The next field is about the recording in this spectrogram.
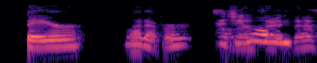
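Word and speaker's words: Bexar: It's the same thing as Bear County, Texas. B E X A R Bear.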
